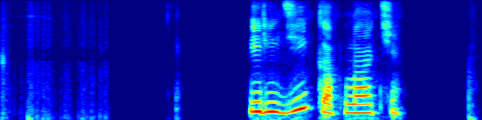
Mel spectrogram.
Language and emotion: Russian, sad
